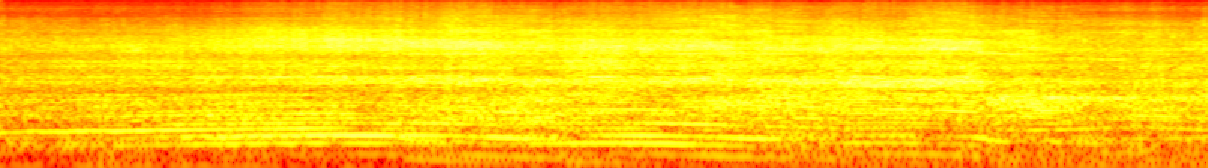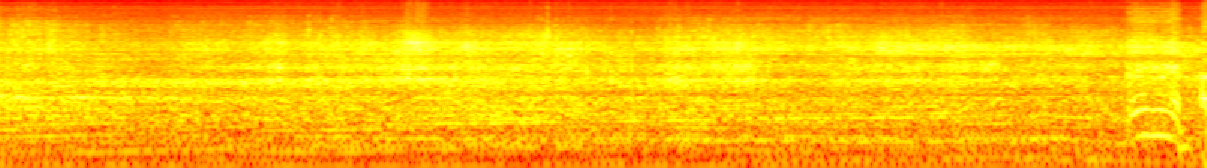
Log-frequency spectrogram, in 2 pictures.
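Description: Race cars roar around Lancaster Speedway on the final lap of the US Open, a continuous loud engine drone with passing swells and Doppler shifts from start to finish.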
